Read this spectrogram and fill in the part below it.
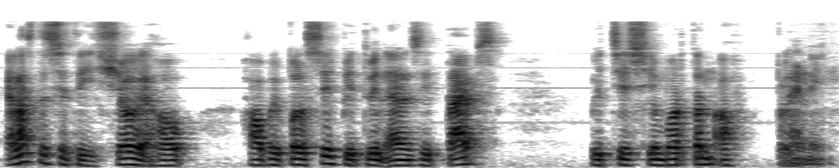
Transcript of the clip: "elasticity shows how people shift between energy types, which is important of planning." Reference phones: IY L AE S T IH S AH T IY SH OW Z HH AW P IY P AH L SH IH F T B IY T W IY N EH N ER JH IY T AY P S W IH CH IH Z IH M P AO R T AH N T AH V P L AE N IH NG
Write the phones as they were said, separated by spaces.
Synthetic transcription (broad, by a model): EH L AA S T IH S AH T IY SH OW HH HH AW P IY P AH L S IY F B IY T W IY N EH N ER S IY T AY P S W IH CH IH S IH M P AO R T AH N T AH F P L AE N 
